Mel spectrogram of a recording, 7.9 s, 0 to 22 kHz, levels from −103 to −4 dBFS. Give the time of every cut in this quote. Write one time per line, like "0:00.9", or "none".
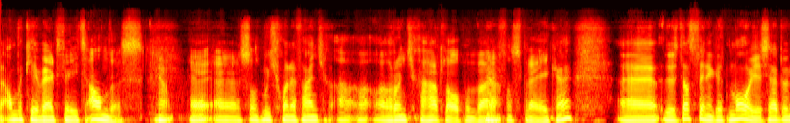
0:06.6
